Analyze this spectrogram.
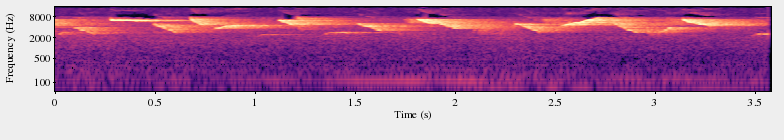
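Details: A male Black-throated canary sings a brisk sequence of high, downward-slurred notes repeated in quick succession, forming a bright, chattering warble with steady low background noise.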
